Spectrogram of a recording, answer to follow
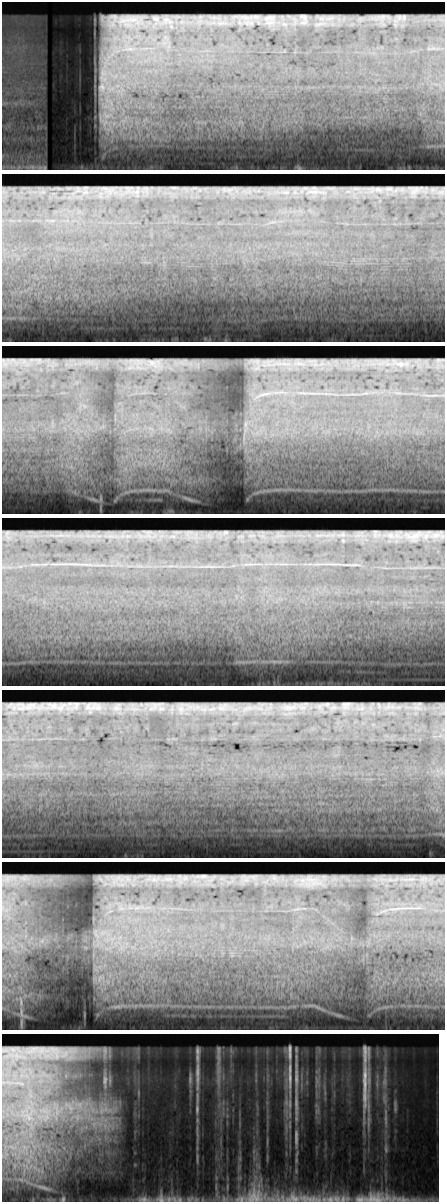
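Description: Electric angle grinder with a cut-off disc cutting through the edge of a cured epoxy-and-cloth composite dash, a steady high whine over gritty cutting noise. It is let off and spun back up a few times, the pitch dropping and climbing again, and stops a few seconds before the end.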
